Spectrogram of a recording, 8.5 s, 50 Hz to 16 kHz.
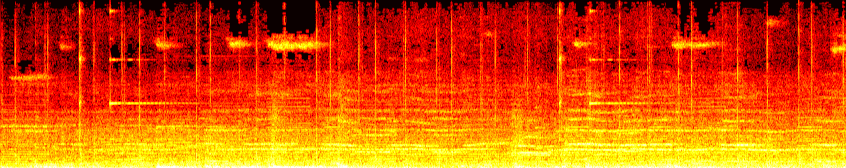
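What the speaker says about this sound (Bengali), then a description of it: "আর 3 নম্বর প্ল্যাটফর্মে আরেকটা ট্রেন আসছে," A Donyi Polo Express pulls into platform 3 at Kamakhya railway station at night, heard from a nearby platform as a steady rumble of rolling wheels with a thin metallic squeal and scattered clanks.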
